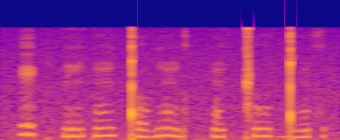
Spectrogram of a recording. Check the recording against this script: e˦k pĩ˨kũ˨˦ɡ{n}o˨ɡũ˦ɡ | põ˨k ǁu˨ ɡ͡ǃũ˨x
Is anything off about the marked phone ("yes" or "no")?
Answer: yes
